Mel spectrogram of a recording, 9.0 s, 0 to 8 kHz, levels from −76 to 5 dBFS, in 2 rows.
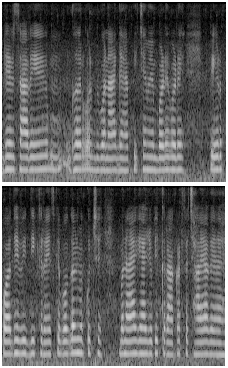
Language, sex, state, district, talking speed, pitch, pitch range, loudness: Hindi, female, Maharashtra, Chandrapur, 215 wpm, 210 Hz, 205-215 Hz, -17 LUFS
